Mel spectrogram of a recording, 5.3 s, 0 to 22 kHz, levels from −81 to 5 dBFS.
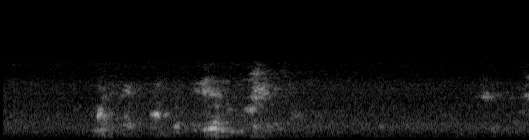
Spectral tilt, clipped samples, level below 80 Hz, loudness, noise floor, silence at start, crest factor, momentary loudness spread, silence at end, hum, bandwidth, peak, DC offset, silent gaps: -3 dB/octave; under 0.1%; -88 dBFS; -38 LUFS; -59 dBFS; 0.05 s; 22 dB; 25 LU; 0 s; none; 3.9 kHz; -20 dBFS; under 0.1%; none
